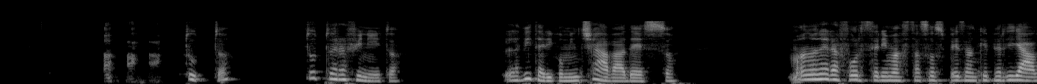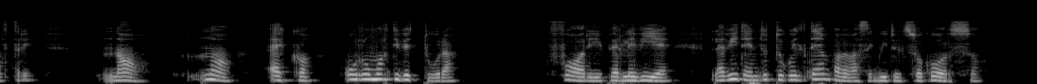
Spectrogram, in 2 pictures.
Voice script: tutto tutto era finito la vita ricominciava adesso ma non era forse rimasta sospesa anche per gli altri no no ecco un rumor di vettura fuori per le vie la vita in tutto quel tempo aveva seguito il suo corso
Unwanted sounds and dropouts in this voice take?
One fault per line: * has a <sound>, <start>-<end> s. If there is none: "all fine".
* has a laugh, 1.0-1.6 s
